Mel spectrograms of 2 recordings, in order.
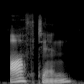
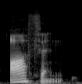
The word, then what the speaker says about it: often: of times we do kind of ignore that t sound so instead of often we go often we make it sound like o-f-f-e-n and also we hear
